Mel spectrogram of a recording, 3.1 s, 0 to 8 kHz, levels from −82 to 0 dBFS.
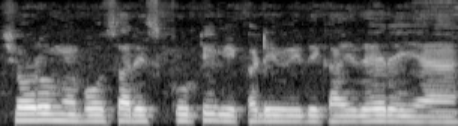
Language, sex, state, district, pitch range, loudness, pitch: Hindi, male, Haryana, Rohtak, 135-145 Hz, -15 LUFS, 140 Hz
